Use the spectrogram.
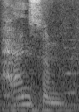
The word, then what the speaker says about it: handsome: We have to silent the letter D. So you cannot say like Wednesday, you cannot say handsome, you cannot say handkerchief, you cannot say sandwich, but correct pronunciation will come. The certain rule is that Wednesday, handsome, handkerchief, and sandwich. So now just move for the silent E.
